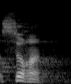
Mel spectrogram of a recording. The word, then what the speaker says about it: Seraing: Une des organisations du FC Metz, c'est qu'un club de Belgique, qui s'appelle, ça ne s'invente pas, Serin. Ça s'écrit S-E-R-A-I-N-G.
